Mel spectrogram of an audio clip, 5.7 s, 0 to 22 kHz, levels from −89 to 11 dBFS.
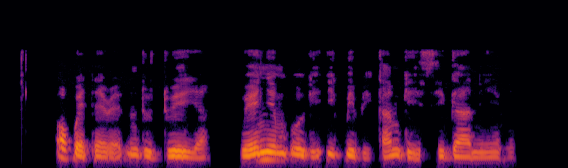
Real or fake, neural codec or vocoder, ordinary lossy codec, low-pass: fake; vocoder, 44.1 kHz, 128 mel bands every 256 samples, BigVGAN v2; none; 7.2 kHz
